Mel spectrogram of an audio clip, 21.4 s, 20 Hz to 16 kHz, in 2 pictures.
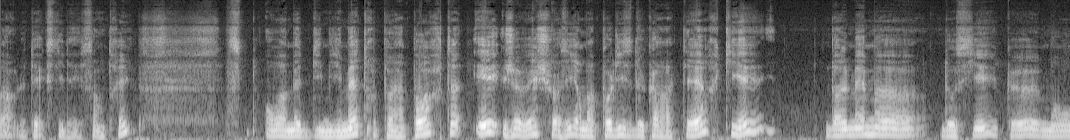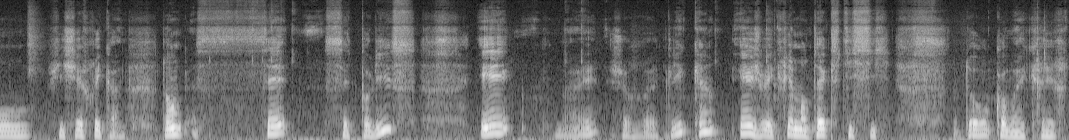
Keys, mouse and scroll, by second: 5.2 click, 12.7 click, 16.3 click, 17.8 click, 20.6-21.3 typing.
